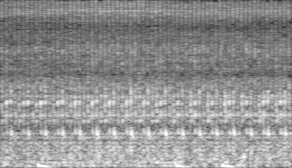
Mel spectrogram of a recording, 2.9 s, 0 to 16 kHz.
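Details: Nissan ZD30 3.0 diesel that would not start (no fuel delivery, failed electronic control box on back of injection pump), repaired: starts easily and settles into a steady, even clatter with no misses or stumbles, a healthy idle.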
